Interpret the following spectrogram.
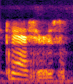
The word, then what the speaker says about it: Cashiers: It's spelled like a cashier at the store, but you don't pronounce it that way? The natives say cashers.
